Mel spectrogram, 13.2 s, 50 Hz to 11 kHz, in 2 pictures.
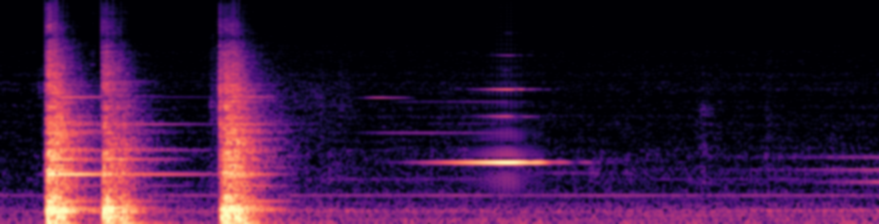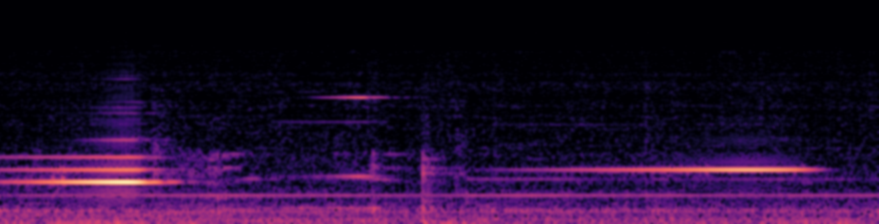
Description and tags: This is an alternate "cliche" sound of someone blowing onto a public address microphone before speaking. The feedback on this one is a bit louder than (1) and (2)
I used an EV635 microphone hooked up to an amp. The PA speaker is positioned incorrectly behind the microphone, the volume is too loud, the EQ is off and the room is live - so there's a ringing or feedback.
I took the AKG condenser microphone out of the audio booth and brought it into the studio to record the amp set-up. Encoded with M-Audio Delta AP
